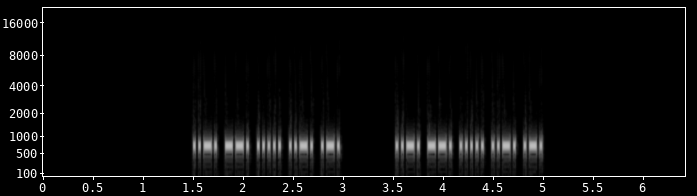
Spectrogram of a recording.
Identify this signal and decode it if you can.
Morse code, heard as a keyed tone, about 46 wpm, 700 Hz. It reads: FG5FR FG5FR
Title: DXCC-100 Call Signs - 5 Characters - Repeated 2x - 45wpm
